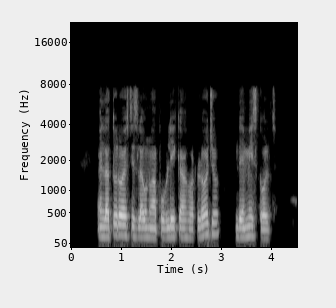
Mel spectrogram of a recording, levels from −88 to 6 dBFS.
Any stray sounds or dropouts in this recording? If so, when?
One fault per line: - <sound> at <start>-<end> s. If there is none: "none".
none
